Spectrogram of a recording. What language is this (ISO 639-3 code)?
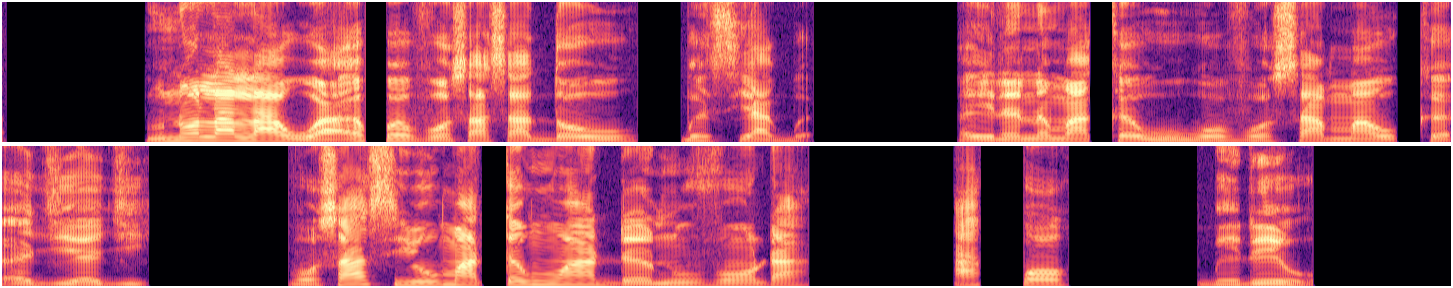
ewe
